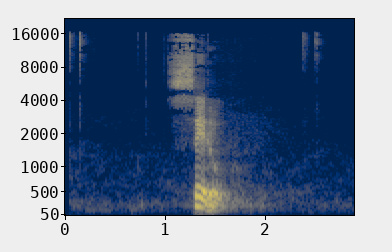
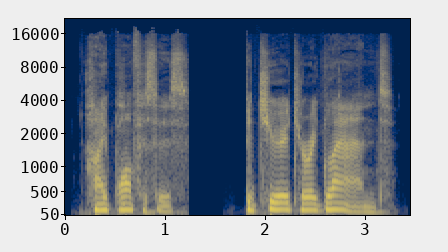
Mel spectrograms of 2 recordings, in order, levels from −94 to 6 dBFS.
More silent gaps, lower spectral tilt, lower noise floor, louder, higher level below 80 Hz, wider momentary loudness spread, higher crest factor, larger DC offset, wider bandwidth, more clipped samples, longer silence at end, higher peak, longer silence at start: neither; second, -3.5 dB/octave vs -5 dB/octave; second, -66 dBFS vs -77 dBFS; second, -17 LUFS vs -14 LUFS; second, -70 dBFS vs -42 dBFS; first, 27 LU vs 10 LU; first, 20 dB vs 14 dB; neither; about the same, 17 kHz vs 16.5 kHz; neither; first, 1.3 s vs 0.2 s; about the same, -2 dBFS vs 0 dBFS; first, 1.05 s vs 0.2 s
